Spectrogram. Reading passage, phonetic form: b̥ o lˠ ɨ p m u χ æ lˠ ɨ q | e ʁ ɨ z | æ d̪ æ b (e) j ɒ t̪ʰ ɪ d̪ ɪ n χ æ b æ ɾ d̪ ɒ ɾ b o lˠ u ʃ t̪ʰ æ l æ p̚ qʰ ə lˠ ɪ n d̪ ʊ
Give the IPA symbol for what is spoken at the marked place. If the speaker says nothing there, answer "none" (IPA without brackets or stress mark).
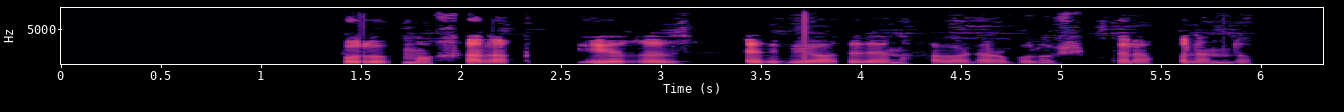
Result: i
